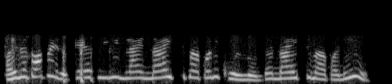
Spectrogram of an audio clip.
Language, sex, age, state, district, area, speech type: Nepali, female, 18-30, West Bengal, Kalimpong, rural, conversation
